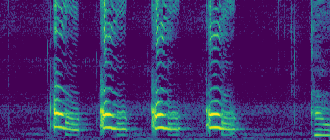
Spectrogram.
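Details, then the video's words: Cockatiel singing: four loud, harmonic, slightly falling notes about half a second apart, then a pause and a fifth, lower-pitched note, over a faint low hum. "Adorable Cockatiel Cute Singing Sounds"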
